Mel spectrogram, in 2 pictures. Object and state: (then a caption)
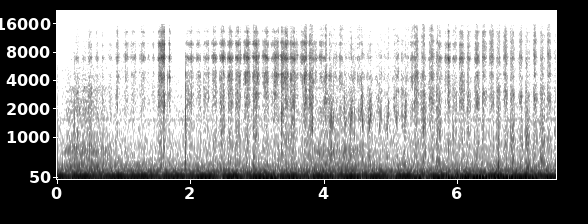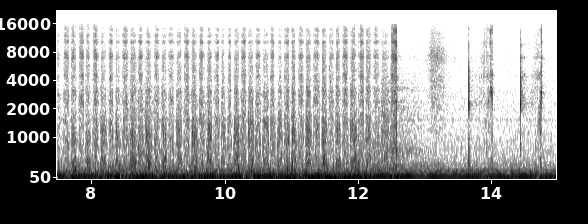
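Wooden colored pencils rubbed together. Two long, thin, solid wooden colored pencils, one purple and one red, are held in front of a microphone and rubbed and scraped against each other. The result is a dense, rapid scratching texture over a steady low hum, growing busier in the middle. A few sharper, bright clicks come near the end.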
